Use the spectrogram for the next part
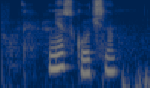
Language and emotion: Russian, neutral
